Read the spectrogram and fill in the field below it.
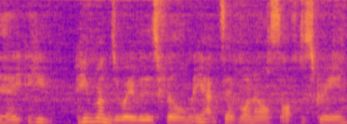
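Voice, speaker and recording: In an English accent, a woman speaks quietly at a moderate pace with medium pitch and fairly even intonation, against noticeable background noise. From England. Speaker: film reviewer. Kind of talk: casual review monologue. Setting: at home, others downstairs. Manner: rambling, hesitant. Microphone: very quiet recording.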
